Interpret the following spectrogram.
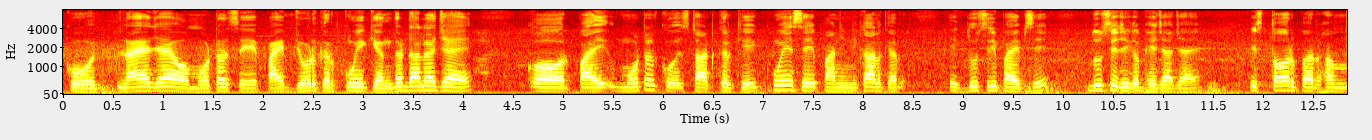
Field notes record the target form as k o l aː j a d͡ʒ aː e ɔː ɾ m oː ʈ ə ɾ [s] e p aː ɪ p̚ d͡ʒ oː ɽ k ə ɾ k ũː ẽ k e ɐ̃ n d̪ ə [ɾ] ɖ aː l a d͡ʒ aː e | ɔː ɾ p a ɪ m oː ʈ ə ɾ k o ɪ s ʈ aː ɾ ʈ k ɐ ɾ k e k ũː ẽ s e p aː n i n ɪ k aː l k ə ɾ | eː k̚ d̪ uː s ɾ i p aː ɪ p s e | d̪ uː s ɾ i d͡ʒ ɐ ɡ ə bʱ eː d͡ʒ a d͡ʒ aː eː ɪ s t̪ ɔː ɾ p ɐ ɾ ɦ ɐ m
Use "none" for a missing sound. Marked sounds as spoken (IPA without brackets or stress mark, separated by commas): s, ɾ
